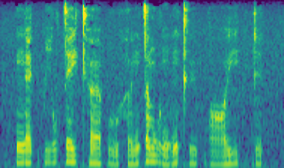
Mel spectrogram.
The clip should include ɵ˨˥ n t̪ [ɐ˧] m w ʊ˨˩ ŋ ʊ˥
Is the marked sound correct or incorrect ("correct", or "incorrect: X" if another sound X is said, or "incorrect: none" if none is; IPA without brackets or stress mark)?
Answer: incorrect: ɐ˥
